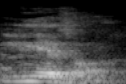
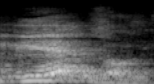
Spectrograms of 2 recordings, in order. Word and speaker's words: liaison: अब नेक्स्ट है आपका LIAISON, इसको बोलेंगे आप लिएजोन। क्या बोलेंगे आप, लिएजोन।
